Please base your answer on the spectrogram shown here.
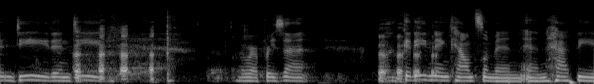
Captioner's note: laugh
